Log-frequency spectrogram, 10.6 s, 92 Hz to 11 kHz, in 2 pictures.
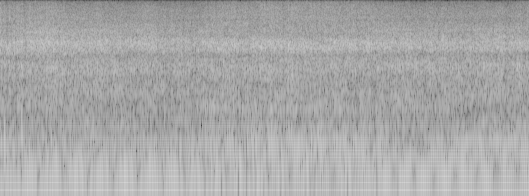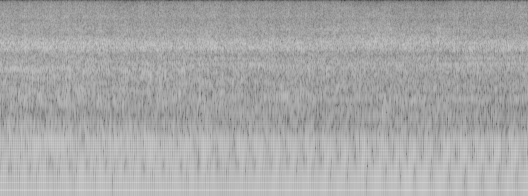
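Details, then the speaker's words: McLaren 720 GTR, about 1300 hp, after clearing codes: loud deep drone with uneven lumpy pulse around four per second after a hard start needing starter held long with brake and throttle; cause not found, first gear then works. "Really weird. Didn't want to start, held the starter button down for a long time, and I actually had to hold the brake with my left foot and give it a little throttle"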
